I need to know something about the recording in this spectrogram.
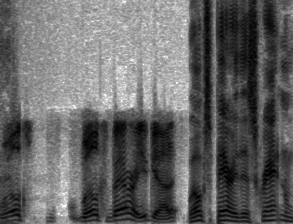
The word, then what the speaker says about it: Wilkes-Barre: the scranton wilkes-ba wilkes-barre barry how do you pronounce that i don't know why i don't know that well wilkes-barre you got it wilkes-barre the scranton wilkes-barre yankees a little tune-up for the weekend when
